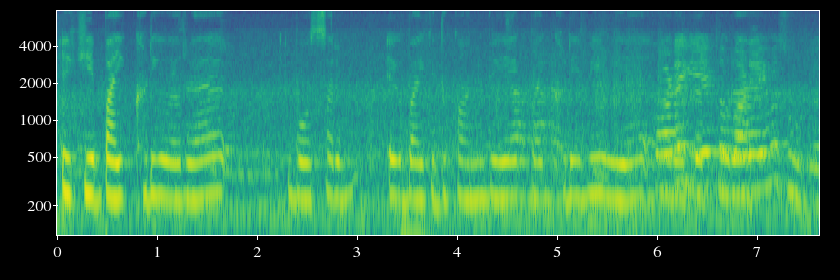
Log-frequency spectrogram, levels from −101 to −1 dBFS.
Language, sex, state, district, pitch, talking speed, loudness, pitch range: Hindi, female, Haryana, Jhajjar, 235 Hz, 180 wpm, -17 LUFS, 225-245 Hz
